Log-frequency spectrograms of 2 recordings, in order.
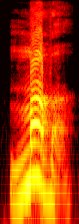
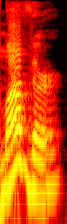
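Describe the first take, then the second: First: The middle th sound is replaced by another sound. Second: The middle th sound is pronounced fully. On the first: "it's mother" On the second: "instead of it being mother"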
